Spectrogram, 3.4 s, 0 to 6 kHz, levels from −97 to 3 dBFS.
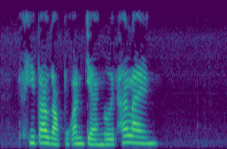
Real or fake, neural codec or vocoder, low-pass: fake; vocoder, 44.1 kHz, 80 mel bands, Vocos; 5.4 kHz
